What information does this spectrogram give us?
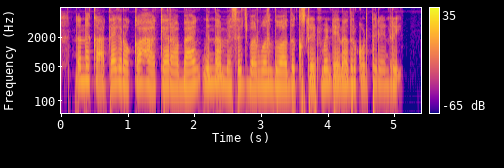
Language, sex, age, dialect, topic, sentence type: Kannada, female, 31-35, Dharwad Kannada, banking, question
